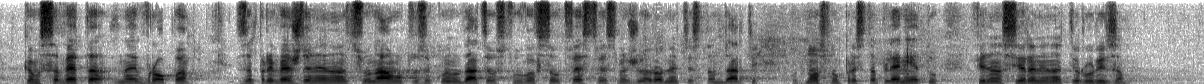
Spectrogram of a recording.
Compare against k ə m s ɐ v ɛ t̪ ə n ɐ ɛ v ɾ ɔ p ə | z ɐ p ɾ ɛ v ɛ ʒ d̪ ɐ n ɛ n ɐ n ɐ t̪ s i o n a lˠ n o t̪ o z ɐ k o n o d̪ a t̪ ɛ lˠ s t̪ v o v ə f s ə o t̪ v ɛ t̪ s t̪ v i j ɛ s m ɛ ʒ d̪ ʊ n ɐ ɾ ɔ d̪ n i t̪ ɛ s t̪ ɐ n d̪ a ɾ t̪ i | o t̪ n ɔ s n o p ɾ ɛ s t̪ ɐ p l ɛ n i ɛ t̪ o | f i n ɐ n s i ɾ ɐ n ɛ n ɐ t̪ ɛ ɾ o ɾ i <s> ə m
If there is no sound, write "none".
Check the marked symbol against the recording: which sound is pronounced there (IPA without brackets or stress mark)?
z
